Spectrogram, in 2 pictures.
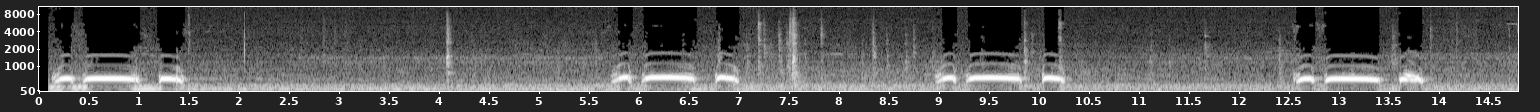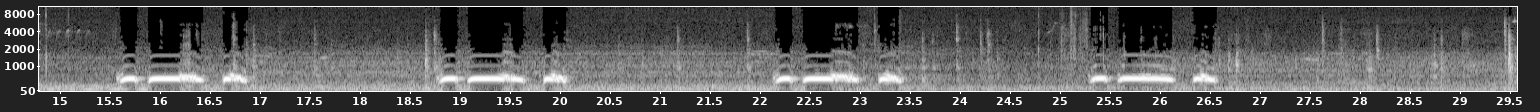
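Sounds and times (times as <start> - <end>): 
Eurasian collared dove calling: 0.1 - 1.6, 5.6 - 7.2, 8.9 - 10.4, 12.5 - 14.0, 15.5 - 17.8, 18.7 - 20.2, 21.9 - 23.6, 25.2 - 26.8.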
